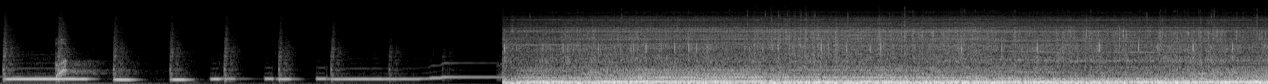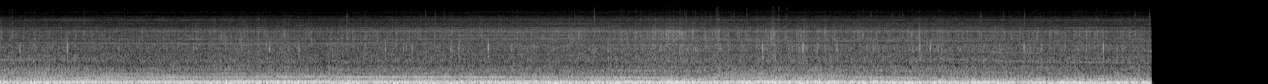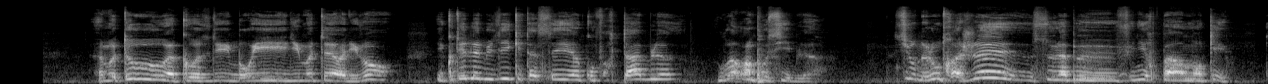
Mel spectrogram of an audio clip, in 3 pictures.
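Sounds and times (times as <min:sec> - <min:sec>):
motorcycle engine cruising: 0:05.0 - 0:24.2.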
